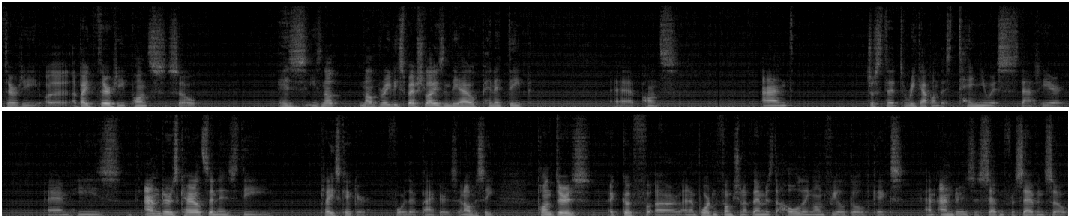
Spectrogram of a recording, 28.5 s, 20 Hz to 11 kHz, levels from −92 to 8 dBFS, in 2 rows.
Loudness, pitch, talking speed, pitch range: -45 LUFS, 120 Hz, 140 wpm, 115-130 Hz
